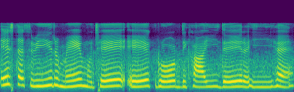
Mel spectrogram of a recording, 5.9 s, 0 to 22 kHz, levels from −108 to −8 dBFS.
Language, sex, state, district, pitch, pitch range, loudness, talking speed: Hindi, female, Madhya Pradesh, Katni, 245 Hz, 235-270 Hz, -12 LUFS, 100 wpm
